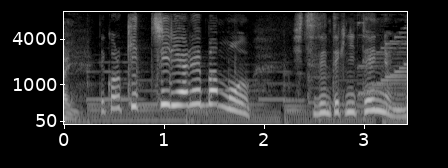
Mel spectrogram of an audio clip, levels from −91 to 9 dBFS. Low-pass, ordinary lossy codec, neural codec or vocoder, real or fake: none; none; none; real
